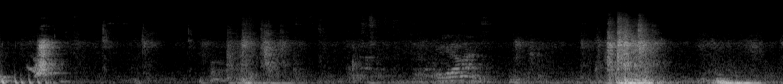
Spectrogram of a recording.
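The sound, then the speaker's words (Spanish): A dog barks in a few scattered bursts as its owner arrives, alongside a door opening and moving, with muffled voices in the background and some whimpering between the louder barks. “Que llegó, la madre del perro, espérate.”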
